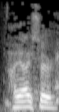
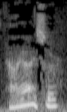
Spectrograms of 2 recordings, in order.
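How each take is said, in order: First: Loud, laughing "Aye, aye, sir" like an eager sailor; obedient servant. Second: Resigned servant. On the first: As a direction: bark it out with a laugh, mock salute. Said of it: "We just". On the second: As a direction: mumble the obedient reply, giving in. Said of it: "Even though we know it's not good for us". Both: Retold or imitated.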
